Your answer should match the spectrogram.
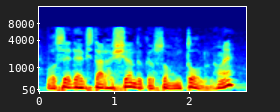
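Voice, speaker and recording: A man's voice: lowish voice, sing-song, moderate pace, darkish tone, dull audio, slight background noise. An actor in an audio drama playing an insistent, scheming man who goads and persuades in formal wording, bent on exposing a corrupt family. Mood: goading.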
